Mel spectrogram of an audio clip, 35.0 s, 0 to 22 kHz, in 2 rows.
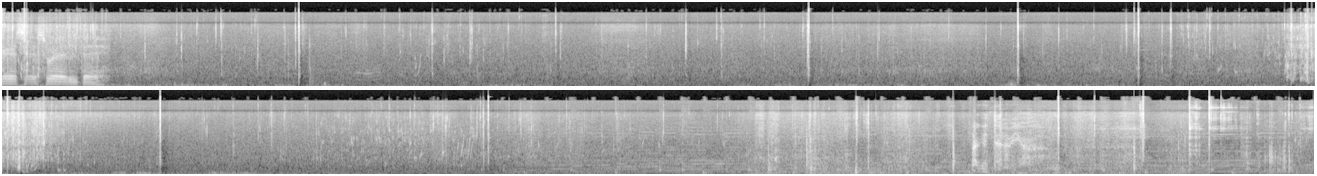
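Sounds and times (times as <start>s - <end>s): fish splashing at surface: 15.7s - 18.8s
lapping water: 20.9s - 33.2s
background music: 24.0s - 35.0s.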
